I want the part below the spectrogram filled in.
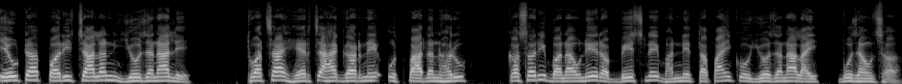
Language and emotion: Nepali, neutral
